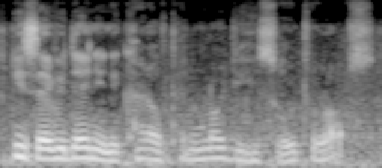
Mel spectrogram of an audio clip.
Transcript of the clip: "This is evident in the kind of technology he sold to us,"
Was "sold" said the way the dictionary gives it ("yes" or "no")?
no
